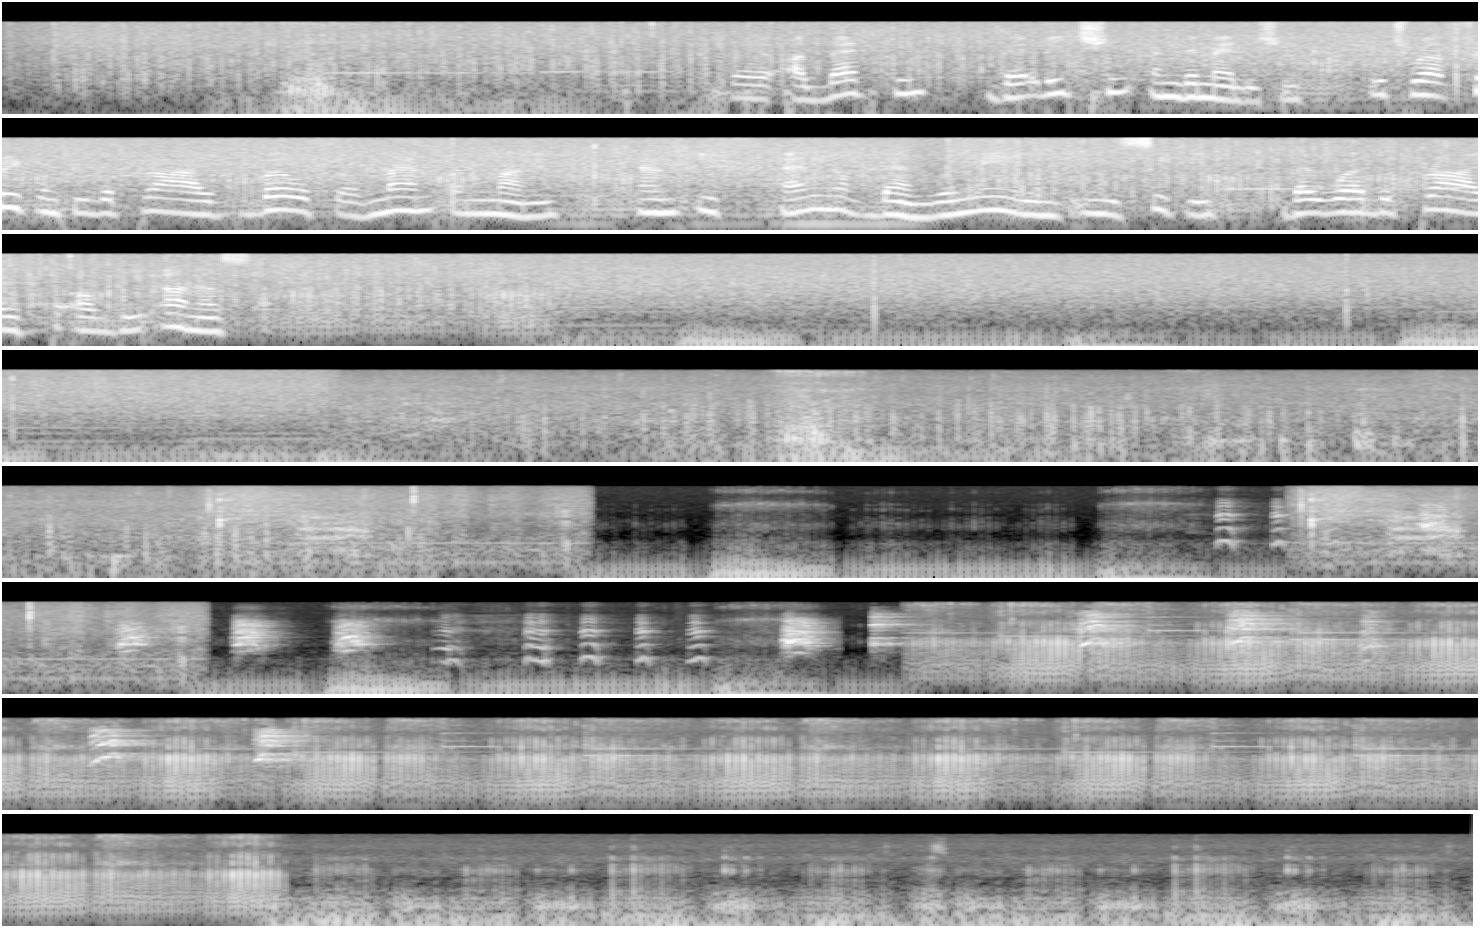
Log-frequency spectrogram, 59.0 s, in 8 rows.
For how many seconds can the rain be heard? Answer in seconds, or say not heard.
32 s.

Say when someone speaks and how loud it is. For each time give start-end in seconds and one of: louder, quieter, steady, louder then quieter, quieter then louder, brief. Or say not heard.
3.6-16.1 steady.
